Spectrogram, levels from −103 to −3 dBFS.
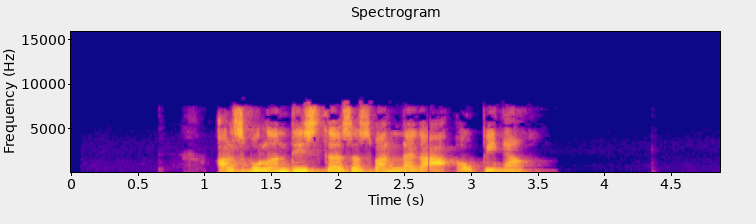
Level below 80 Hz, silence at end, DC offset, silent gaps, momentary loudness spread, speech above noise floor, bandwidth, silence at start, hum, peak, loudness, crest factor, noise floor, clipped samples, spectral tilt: -56 dBFS; 1.45 s; under 0.1%; none; 7 LU; 75 dB; 8.2 kHz; 1.1 s; none; 0 dBFS; -14 LUFS; 16 dB; -89 dBFS; under 0.1%; -4.5 dB/octave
